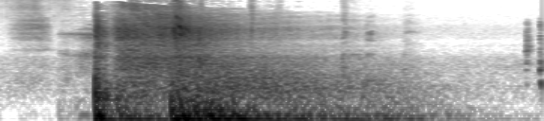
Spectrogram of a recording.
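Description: A rocket launcher fires with a loud boom that rumbles away.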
